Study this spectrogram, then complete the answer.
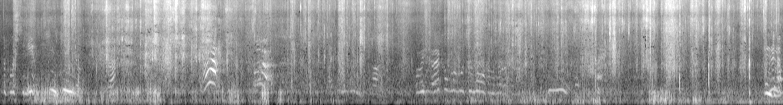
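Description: Young boys call out to each other with animation outdoors.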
